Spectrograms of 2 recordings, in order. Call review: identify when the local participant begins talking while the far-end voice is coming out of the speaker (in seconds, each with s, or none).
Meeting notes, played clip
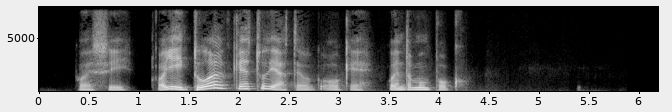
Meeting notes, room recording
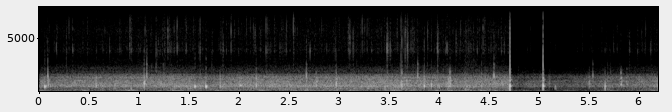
none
